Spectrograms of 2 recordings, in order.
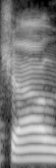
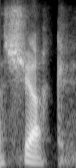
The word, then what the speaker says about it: Shuck: um we've talked about Shia and is it or show I forget what it is it's Shia right the is that how you say it again Bruce we talked about this last last week yeah it's uh shuck yeah sorry Shu that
